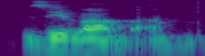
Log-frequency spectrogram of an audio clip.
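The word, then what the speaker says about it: Xibalba: that what it's called z baba yeah it's spelled with an x but i think it's uh something like that okay anyway that road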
